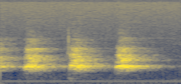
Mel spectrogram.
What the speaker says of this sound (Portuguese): Estão ouvindo o cachorro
